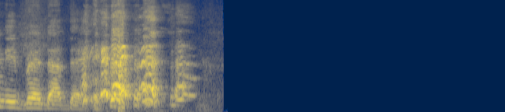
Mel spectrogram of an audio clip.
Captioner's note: laughing in unison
